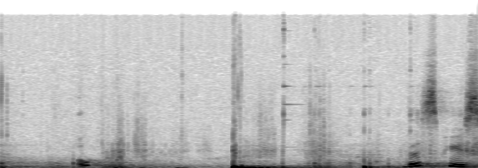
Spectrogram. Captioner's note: mic thuds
